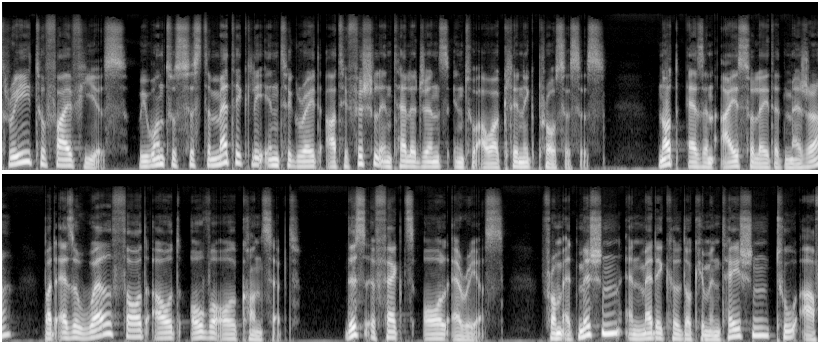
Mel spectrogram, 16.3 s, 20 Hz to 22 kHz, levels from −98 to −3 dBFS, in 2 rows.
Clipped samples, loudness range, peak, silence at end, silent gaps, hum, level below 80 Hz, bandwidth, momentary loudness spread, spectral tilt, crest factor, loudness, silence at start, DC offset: under 0.1%; 2 LU; 0 dBFS; 0 s; none; none; -42 dBFS; 14.5 kHz; 9 LU; -6.5 dB/octave; 16 dB; -17 LUFS; 0 s; under 0.1%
